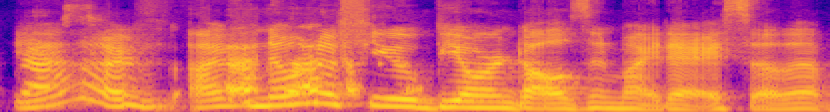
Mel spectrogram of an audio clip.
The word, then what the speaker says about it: Bjorndal: off the bat yeah I've known a few Yorn dolls in my day so that was not a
